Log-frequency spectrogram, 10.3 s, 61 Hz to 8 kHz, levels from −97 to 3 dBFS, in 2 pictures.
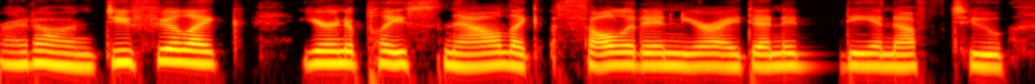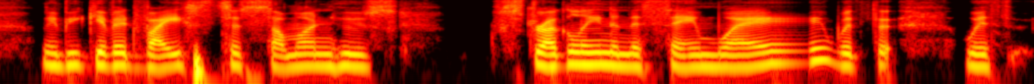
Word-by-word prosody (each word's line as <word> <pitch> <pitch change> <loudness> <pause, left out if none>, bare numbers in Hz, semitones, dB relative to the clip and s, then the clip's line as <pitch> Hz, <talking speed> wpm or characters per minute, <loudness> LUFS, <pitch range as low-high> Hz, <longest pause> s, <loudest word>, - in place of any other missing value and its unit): Right 195 0 -4
on. 185 -5 -1
Do 220 - +3
you 220 - +4
feel 230 +1 +3
like 205 -2 +3 0.3
you're 205 +1 +4
in 205 - +4
a 200 - +1
place 200 0 -2
now, 180 0 +2
like, 185 -3 -1
solid 190 +1 +1
in 185 0 0
your 180 0 0
identity 175 +1 -2
enough 175 0 -1
to 170 -2 -2 0.4
maybe 185 +1 -2
give 190 +1 +1
advice 170 -1 +2
to 185 - -2
someone 175 +1 -1
who's 170 -2 -3 0.5
struggling 190 +1 +3
in 180 - +1
the 175 - 0
same 170 0 -2
way 205 +8 +2
with 180 -4 -3
the - - -3 0.3
with 170 -2 -3
180 Hz, 185 wpm, -25 LUFS, 175-195 Hz, 0.5 s, you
